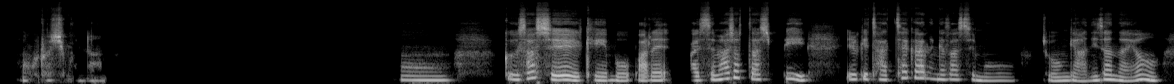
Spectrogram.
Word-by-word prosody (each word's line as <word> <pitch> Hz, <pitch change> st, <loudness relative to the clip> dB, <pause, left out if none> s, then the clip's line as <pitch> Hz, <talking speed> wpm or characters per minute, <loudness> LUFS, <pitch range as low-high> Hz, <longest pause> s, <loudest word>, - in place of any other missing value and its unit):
아 180 Hz, -3 st, -11 dB
그러시구나. 170 Hz, -2 st, -2 dB, 3.0 s
어 195 Hz, -1 st, -1 dB, 0.5 s
그 225 Hz, -2 st, 0 dB
사실 220 Hz, -6 st, +6 dB
이렇게 185 Hz, 0 st, 0 dB
뭐 175 Hz, -3 st, -2 dB
말해 185 Hz, 0 st, +1 dB, 0.2 s
말씀하셨다시피 235 Hz, +2 st, 0 dB, 0.4 s
이렇게 230 Hz, 0 st, -1 dB
자책 235 Hz, +7 st, -3 dB
하는 290 Hz, -4 st, 0 dB
게 230 Hz, -, 0 dB
사실 225 Hz, -2 st, -1 dB
뭐 175 Hz, -1 st, -7 dB, 0.2 s
좋은 175 Hz, -2 st, -2 dB
게 185 Hz, -, -2 dB
아니잖아요. 190 Hz, +2 st, 0 dB
200 Hz, 215 characters per minute, -23 LUFS, 180-230 Hz, 3.0 s, 사실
